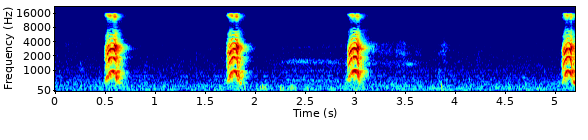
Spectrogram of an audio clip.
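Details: Sugar glider barking at night, a 5 am wake-up call: four separate sharp, bright yaps spaced a little over a second apart, with faint soft rustling between them.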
